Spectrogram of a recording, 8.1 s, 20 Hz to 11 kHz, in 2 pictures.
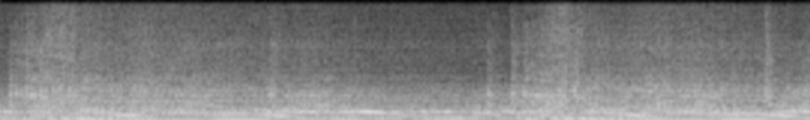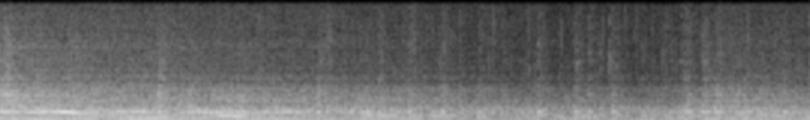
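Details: Sea-Doo XP 720 two-stroke, freshly rebuilt, driveway test on flush hose with pump disconnected; crisp throttle blips, buzz climbing and falling cleanly with no knocks or stumbles: normal revving, pulls freely.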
